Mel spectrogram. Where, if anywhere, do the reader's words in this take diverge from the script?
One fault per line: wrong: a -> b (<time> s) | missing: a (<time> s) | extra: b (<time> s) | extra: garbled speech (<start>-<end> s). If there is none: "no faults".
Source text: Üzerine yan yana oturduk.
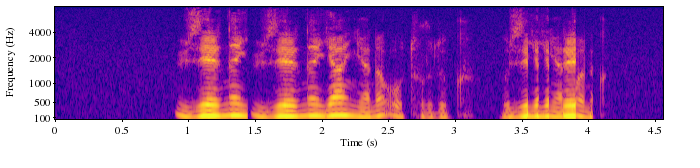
extra: üzerine (1.5 s)
extra: garbled speech (3.3-4.1 s)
